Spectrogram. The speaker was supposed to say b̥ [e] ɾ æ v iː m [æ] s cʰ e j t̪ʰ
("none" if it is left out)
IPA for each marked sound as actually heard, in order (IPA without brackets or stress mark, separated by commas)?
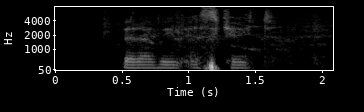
e, e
